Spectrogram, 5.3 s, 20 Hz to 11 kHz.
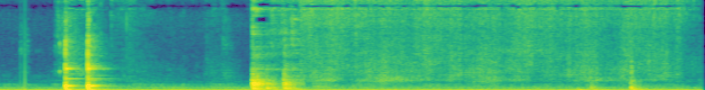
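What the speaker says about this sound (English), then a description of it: "So I have 3 cups of Quaker quick oats here and 2 sticks of butter that I have melted. We're gonna mix those together to start." Three cups of Quaker quick oats and two sticks of melted butter are mixed in a bowl. A spoon clinks and scrapes against the bowl in a few sharp knocks, then softer stirring follows, with no talking.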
